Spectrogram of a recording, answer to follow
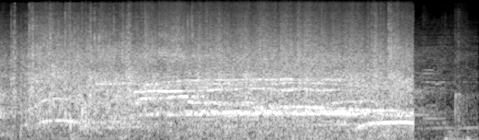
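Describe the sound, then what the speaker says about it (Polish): Children at a summer judo camp in Mikoszewo cheer, shout and clap loudly for their coach, a roaring crowd burst that stays strong for about three seconds and then cuts off abruptly. "a na tą chwilę jeszcze wielkie brawa dla trenera Pawła."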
